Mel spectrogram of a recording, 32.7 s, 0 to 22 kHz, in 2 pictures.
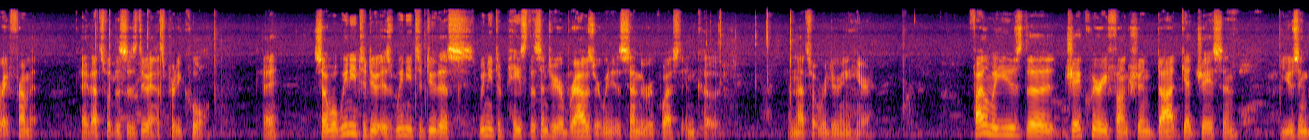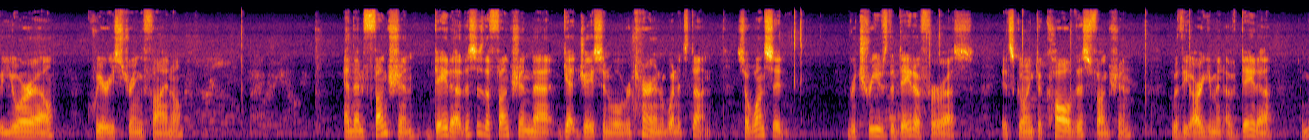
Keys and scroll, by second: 8.9 super+w, 9.6 super+Tab, 26.3 super+Tab.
